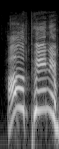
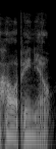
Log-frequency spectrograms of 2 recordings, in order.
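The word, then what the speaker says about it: jalapeño: who do but he had Spanish inflection on the jalapeno jalapeno first if you're if you're going to pronounce it shouldn't you try to pronounce it in the proper tongue jalapeno yes what he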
